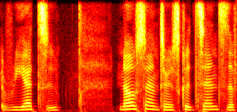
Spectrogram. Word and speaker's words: reiatsu: know how to say riatsu i used to say it right to or or rikex that's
